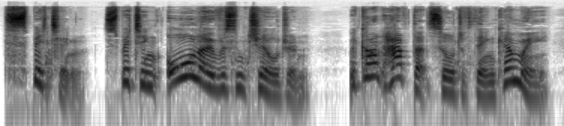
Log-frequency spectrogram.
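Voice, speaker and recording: A woman putting on a shrill, bossy dinner lady. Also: huge pitch swings, normal speed, dry recording, studio quality, heavily acted. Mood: scolding. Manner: shrill, bossy, self-righteous. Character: stern scolding older female dinner lady.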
